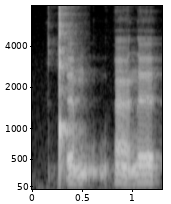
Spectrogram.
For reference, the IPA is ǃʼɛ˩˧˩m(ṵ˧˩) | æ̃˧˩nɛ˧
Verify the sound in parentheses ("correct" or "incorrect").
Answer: correct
